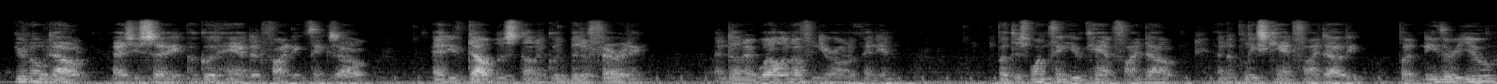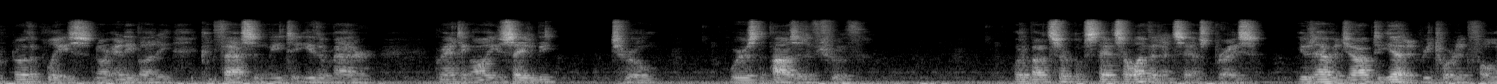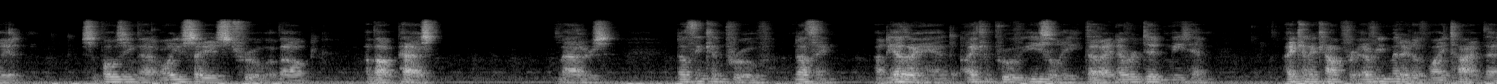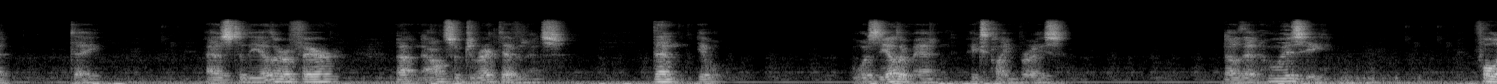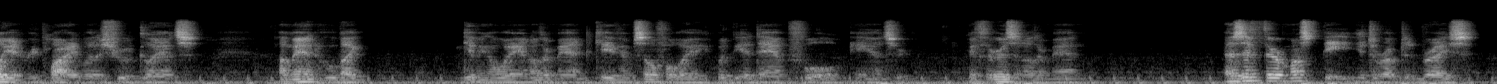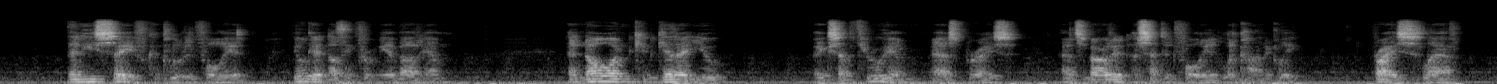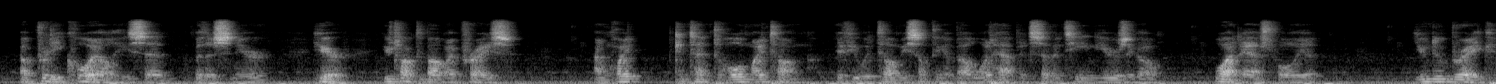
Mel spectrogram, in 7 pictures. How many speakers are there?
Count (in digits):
1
